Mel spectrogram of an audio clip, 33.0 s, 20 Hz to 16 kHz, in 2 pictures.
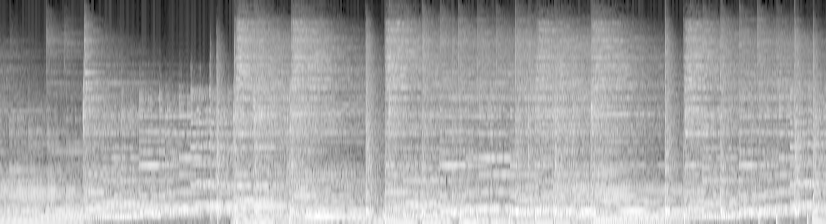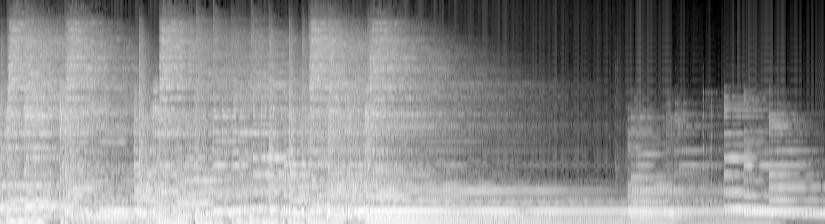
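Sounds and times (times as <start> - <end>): bass guitar: 0.0 - 33.0
electric guitar: 0.0 - 33.0
drum kit steady beat: 4.2 - 25.8.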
